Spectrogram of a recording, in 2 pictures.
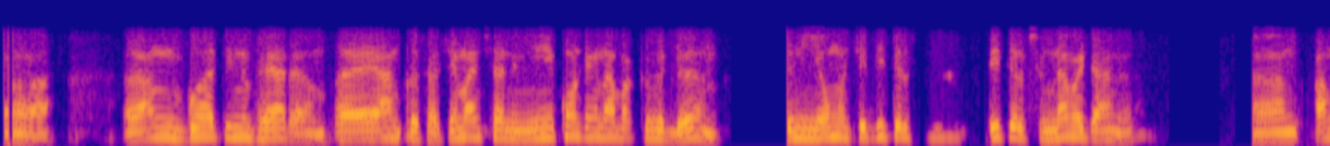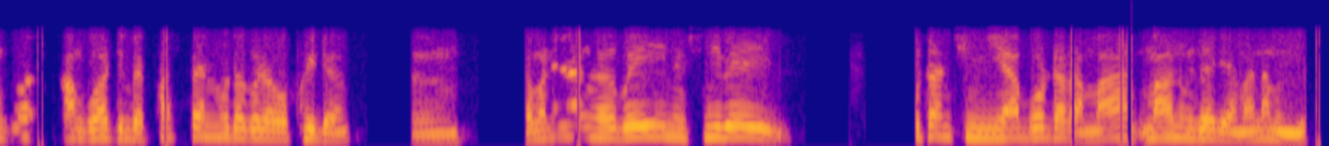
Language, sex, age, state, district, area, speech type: Bodo, male, 18-30, Assam, Udalguri, urban, conversation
